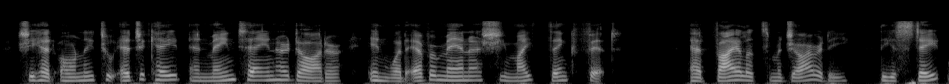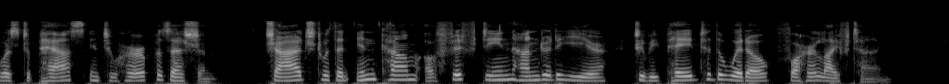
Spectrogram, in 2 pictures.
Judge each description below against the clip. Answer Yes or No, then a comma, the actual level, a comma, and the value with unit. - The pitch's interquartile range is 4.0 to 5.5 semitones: No, average, 3.4 semitones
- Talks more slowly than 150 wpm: Yes, average, 140 wpm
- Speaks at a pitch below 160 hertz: No, medium, 185 Hz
